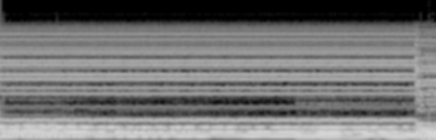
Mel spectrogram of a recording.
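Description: Dungeon synth music: sustained, organ-like synthesizer chords held steady without a beat, with a low bass note coming in about three seconds in.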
